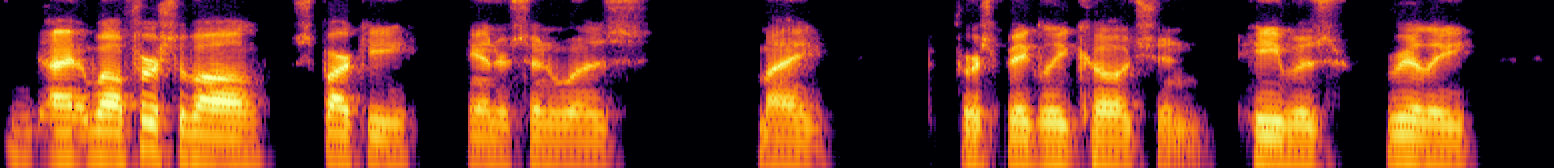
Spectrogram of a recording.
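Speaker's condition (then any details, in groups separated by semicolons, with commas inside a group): Parkinson's disease; bowling as activities to help with Parkinson's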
